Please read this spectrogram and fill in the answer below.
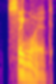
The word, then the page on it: singlet: American English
